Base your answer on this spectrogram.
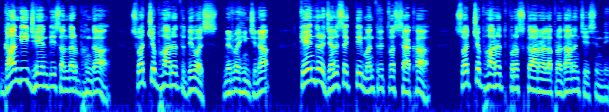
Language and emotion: Telugu, neutral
